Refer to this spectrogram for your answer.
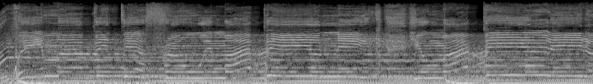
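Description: A loud, full rock recording by an Irish band plays continuously, its guitar intro with sustained, bright guitar tones ringing over a steady low bass and drums. Short pitch glides and shifting chords move through the music; no one talks over it.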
